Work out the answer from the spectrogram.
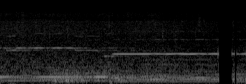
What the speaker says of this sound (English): taking shelter and listening to the rain cleanse the air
